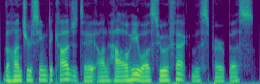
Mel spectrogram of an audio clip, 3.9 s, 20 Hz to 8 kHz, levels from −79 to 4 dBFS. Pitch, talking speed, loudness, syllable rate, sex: 115 Hz, 200 wpm, -17 LUFS, 5.7 syllables/s, male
